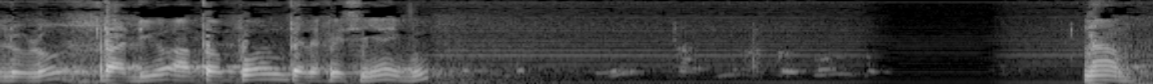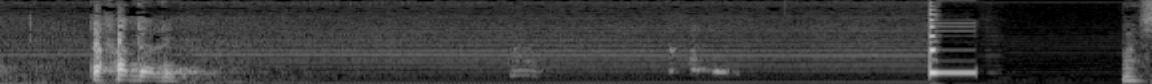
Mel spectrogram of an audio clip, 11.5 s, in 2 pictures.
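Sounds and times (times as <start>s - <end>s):
speech: 0.0s - 2.4s, 5.4s - 6.9s, 11.4s - 11.5s
low hum: 0.0s - 11.4s
phone-line tone after a radio call-in caller's line disconnects: 10.4s - 10.7s.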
